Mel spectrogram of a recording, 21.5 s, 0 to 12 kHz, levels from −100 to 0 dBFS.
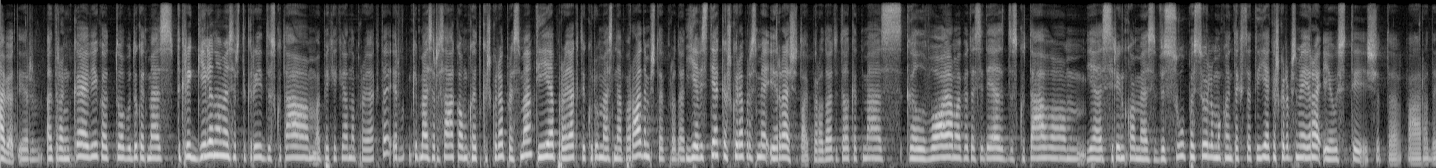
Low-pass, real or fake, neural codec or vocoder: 10.8 kHz; fake; vocoder, 48 kHz, 128 mel bands, Vocos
